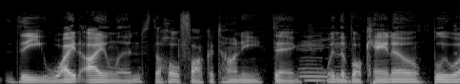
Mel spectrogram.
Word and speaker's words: Whakatane: A lot of their towns obviously have names, but it's pronounced like Whakatane.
